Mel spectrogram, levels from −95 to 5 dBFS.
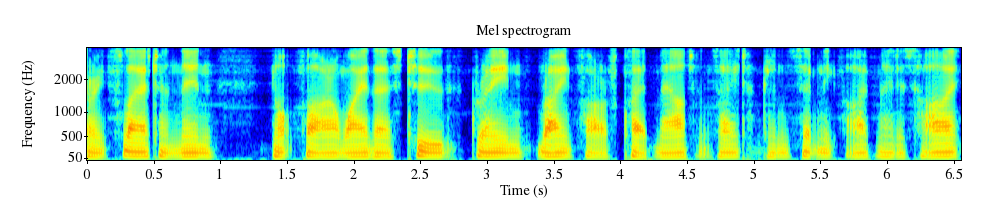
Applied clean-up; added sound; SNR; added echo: neural separator model SepFormer WHAMR!.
